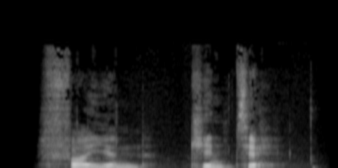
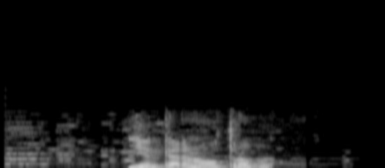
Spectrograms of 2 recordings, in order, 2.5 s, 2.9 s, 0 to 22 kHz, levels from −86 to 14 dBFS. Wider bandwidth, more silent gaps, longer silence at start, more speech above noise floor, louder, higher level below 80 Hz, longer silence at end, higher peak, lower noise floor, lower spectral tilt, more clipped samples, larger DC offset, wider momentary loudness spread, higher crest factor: first, 16 kHz vs 7.2 kHz; neither; first, 0.3 s vs 0.05 s; second, 20 dB vs 50 dB; second, -20 LUFS vs -15 LUFS; second, -72 dBFS vs -58 dBFS; second, 0.5 s vs 0.85 s; about the same, 0 dBFS vs 0 dBFS; second, -40 dBFS vs -65 dBFS; second, -4 dB/octave vs -6.5 dB/octave; neither; neither; about the same, 17 LU vs 19 LU; about the same, 22 dB vs 18 dB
